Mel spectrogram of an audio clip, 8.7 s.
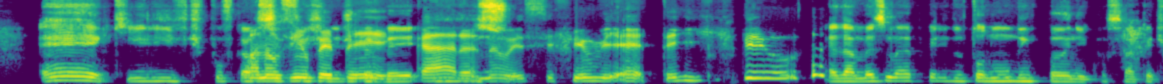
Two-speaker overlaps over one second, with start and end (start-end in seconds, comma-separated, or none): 1.8-3.9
